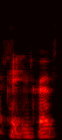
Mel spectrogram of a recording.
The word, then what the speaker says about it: Peyton Krebs: Peyton Krebs. – Yeah, that's how you say it.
